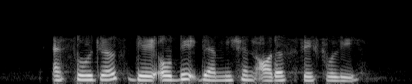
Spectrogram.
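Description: Throughout, the speech went through the G.723.1 codec, consistent with roughly 6 kbit/s. The band is cut to 150 Hz to 3.4 kHz, leaving it muffled, hoarse and smeared at consonants.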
